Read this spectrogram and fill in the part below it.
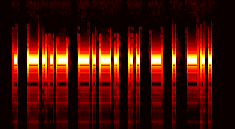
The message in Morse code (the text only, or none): EXCITED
